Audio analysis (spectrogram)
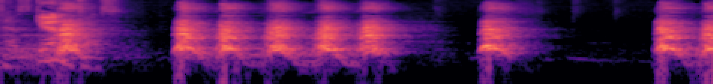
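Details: A Doberman gives loud, rough barks in uneven groups: a single bark, a run of five quick ones, then a lone bark and a final pair, with short silences between.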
